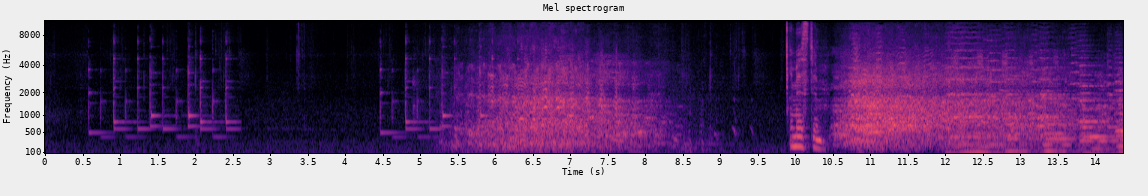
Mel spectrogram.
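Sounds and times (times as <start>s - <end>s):
phone playing bright melodic electronic ringtone: 0.6s - 2.7s, 4.5s - 6.3s
laughter: 5.4s - 9.6s, 10.5s - 14.2s
speech: 10.0s - 10.6s.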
